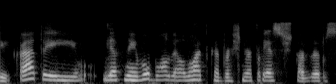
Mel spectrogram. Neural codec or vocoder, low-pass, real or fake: codec, 24 kHz, 1.5 kbps, HILCodec; 7.2 kHz; fake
